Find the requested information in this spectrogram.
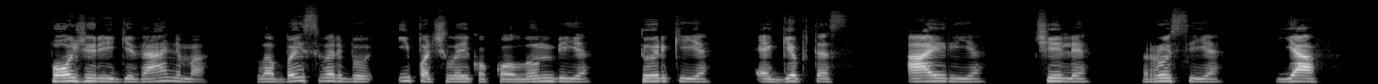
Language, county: Lithuanian, Vilnius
